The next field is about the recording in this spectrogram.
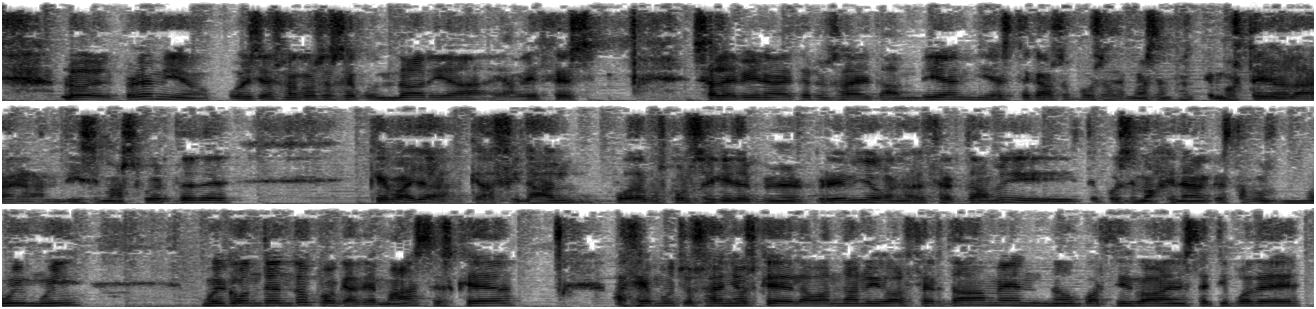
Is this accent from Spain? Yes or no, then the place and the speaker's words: yes; Alzira, Valencian Community, Spain; now in La Nucía, Spain; yo vine aquí para estar en la Nucía, yo soy de Valdalcira, de Valencia, y la verdad es que yo llegué aquí al Instituto de la Nucía para un año y con la intención de volverme para allá, y la verdad es que ya desde el año 2008 que estoy aquí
